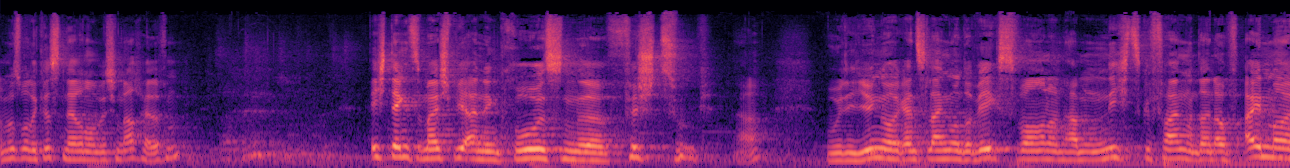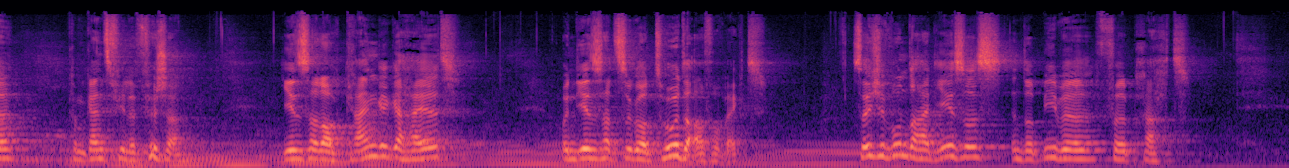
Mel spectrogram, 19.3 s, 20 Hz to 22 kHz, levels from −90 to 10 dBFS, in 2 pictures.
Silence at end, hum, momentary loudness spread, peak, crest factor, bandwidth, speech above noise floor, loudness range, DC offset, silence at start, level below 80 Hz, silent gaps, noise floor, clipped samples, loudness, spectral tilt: 0.75 s; none; 19 LU; 0 dBFS; 20 dB; 17.5 kHz; 29 dB; 4 LU; under 0.1%; 0 s; -44 dBFS; none; -48 dBFS; under 0.1%; -18 LUFS; -3.5 dB/octave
